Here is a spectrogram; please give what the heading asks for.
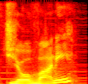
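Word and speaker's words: Giovanni: You don't say the I. It's just there to change the sound of the G. It's Giovani.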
